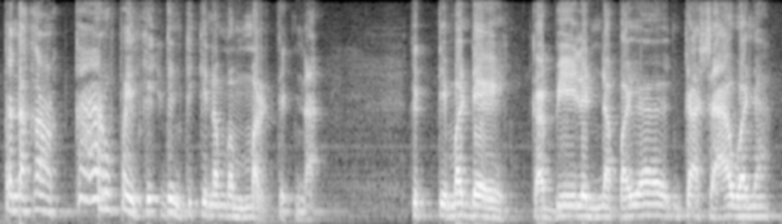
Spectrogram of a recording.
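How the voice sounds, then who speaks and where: A man's voice: mid-range voice, lively intonation, measured pace, fairly bright tone. A man with an Ilocano Filipino accent playing a worried, exasperated older father in an audio drama. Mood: troubled.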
